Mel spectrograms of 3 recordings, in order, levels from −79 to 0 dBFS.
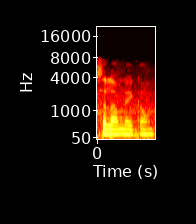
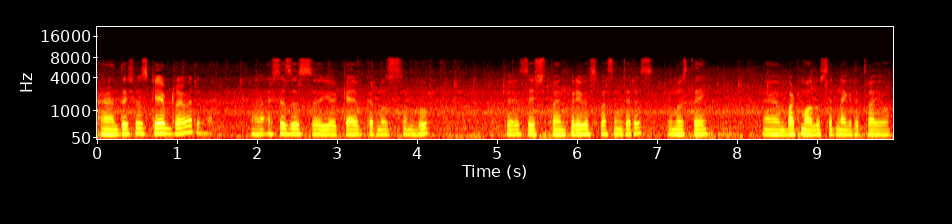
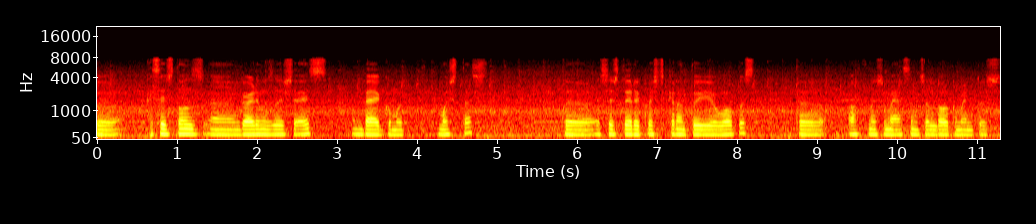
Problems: constant background noise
